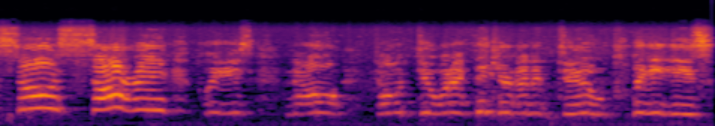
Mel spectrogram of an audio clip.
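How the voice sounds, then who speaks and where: An extremely high-pitched, put-on character voice delivers its lines at a fairly slow pace. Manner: pleading, sobbing.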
